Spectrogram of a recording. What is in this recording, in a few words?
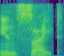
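"incite", US English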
